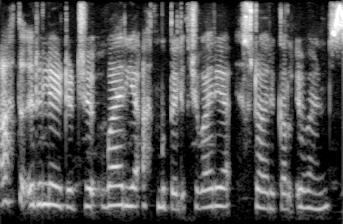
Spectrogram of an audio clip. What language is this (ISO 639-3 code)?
kas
